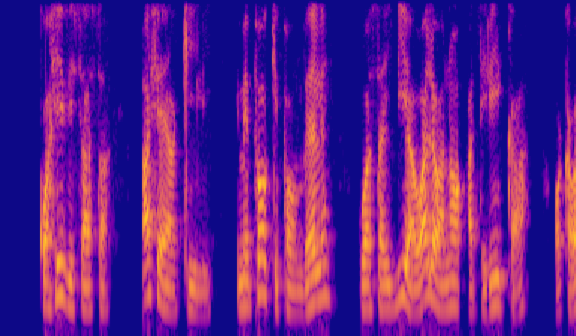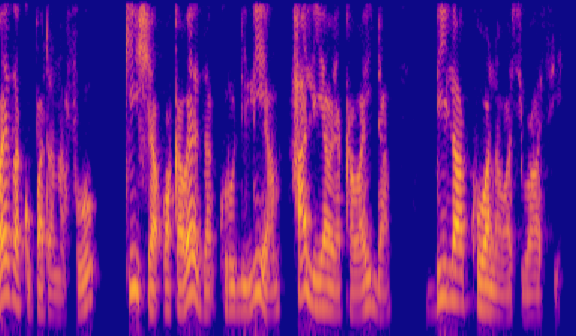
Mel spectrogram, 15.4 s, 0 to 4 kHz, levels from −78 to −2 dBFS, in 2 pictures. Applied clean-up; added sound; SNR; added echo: none; none; none; none.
